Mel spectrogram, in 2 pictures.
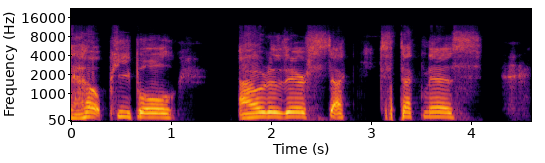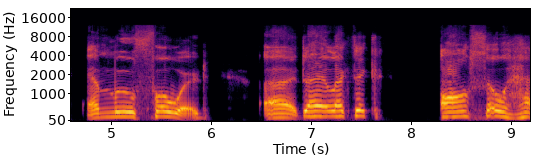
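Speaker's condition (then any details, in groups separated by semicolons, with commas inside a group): Cerebral palsy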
